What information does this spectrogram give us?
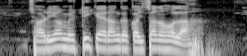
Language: Bhojpuri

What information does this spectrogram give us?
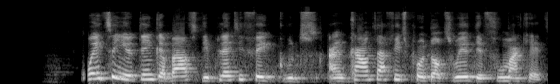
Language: Nigerian Pidgin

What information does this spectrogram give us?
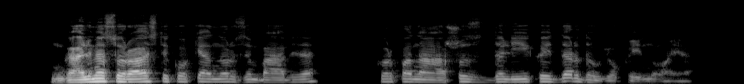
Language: Lithuanian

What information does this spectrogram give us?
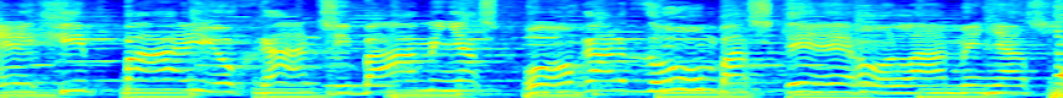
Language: Greek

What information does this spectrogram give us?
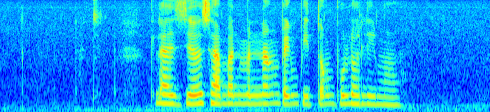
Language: Javanese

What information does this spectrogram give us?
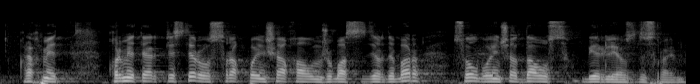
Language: Kazakh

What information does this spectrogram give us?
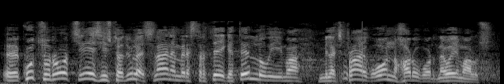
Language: Estonian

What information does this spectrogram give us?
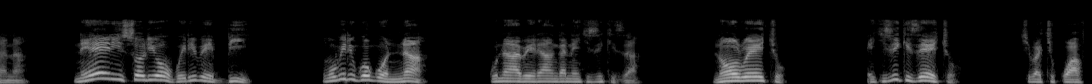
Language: Ganda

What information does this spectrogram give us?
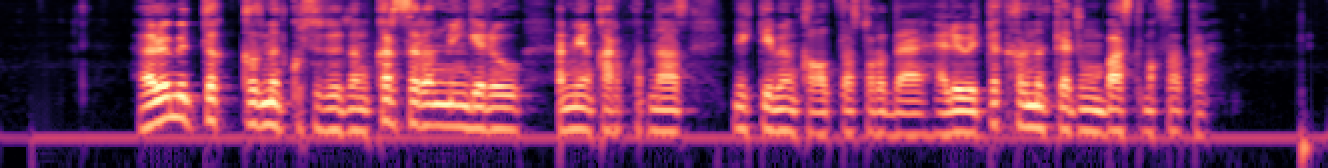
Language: Kazakh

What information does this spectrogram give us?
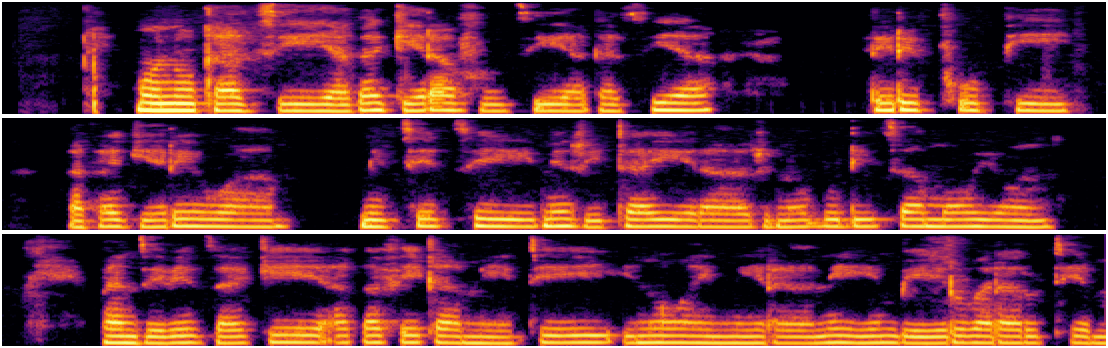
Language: Shona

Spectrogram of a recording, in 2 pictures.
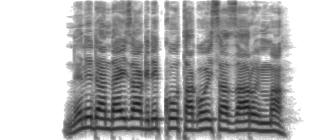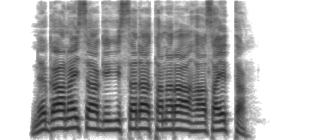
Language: Gamo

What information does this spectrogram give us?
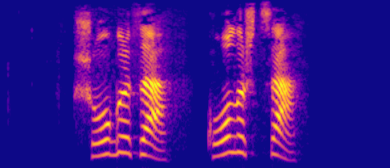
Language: Mari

